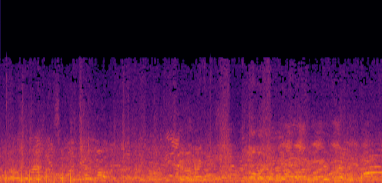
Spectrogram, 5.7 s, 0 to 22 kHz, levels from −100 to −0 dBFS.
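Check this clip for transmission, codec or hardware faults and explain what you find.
A train of clicks runs from 0.09 s to 1.07 s, at the very start of the clip. Some interference source, likely nearby equipment or a struggling interface, injects a brief pulse at a regular rate of 8.25 per second, about ten in all. The clicks share much the same shape and stand out well above the sound, peaking at around 20 dB over it, so they come across as a steady ticking that continues through any pauses.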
